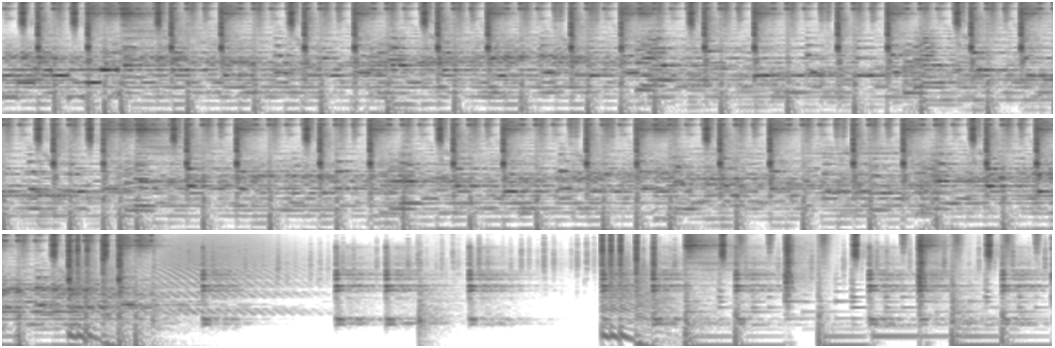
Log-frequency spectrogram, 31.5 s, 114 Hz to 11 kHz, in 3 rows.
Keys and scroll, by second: 1.8 Return.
